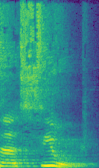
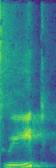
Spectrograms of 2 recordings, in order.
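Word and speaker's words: suite: server okay uh this this is a suit this we read it as a suit but here uh the pronunciation is sweet like the taste sweet uh the pronunciation of this is sweet a sweet is a luxurious room you see in a hotel where you stay it's a sweet instead of a suit this word i know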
